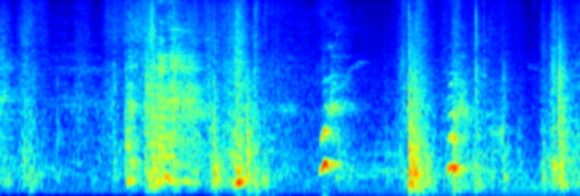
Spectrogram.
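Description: Cardboard packaging being handled: a product box slides and scrapes out of a cardboard shipping box, then several short knocks and thuds as the boxes are moved.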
